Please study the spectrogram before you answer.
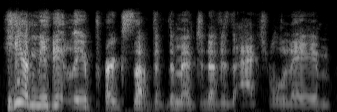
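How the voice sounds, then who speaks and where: A man's voice: fairly high pitch, sing-song, a little fast, fairly bright tone, no echo, lo-fi sound. A man casually improvising narration as a player in a tabletop roleplaying game.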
